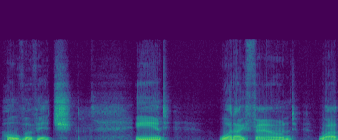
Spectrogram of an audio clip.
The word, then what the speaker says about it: Jovovich: Now, the film stars Mila Jovovich, or I think it's pronounced Hovovich, and what I found while decoding this box office failure was very disturbing.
